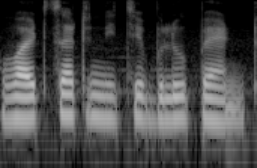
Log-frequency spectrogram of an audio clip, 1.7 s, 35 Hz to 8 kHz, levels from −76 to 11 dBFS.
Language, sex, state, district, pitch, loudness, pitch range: Hindi, female, Bihar, Vaishali, 175 Hz, -19 LUFS, 170-180 Hz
